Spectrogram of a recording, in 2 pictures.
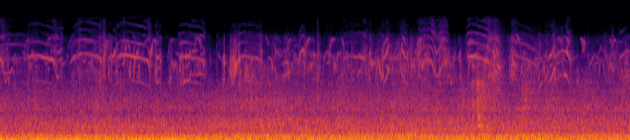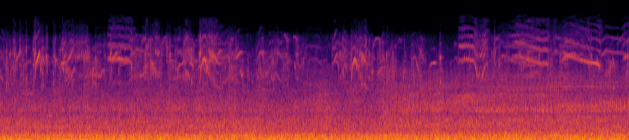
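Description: Small birds chirping over and over in short, high, repeated notes, thickest at the start and again near the end, over a steady low background rumble that is louder for the first few seconds.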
